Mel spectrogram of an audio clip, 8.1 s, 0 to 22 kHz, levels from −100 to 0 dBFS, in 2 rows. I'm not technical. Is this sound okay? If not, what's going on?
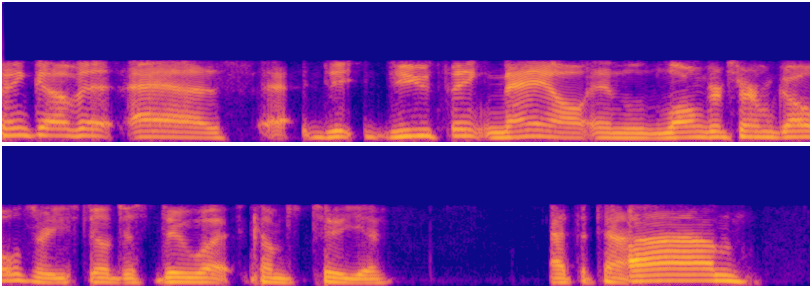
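No. Throughout, the speech sounds muffled, slightly rough and a little robotic, like a cheap phone line. That is the G.729 codec, a phone-call compressor that rebuilds each voice from a rough model of the mouth and throat and discards all the crisp, high-pitched detail.

At 4.35 to 4.40 s, between "term goals or you" and "just do what comes", and again at 7.76 to 7.82 s, the voice briefly gets stretched and smeared. This is VoIP packet loss concealed by the speech codec: about 30 ms of sound went missing each time, which fits one lost packet, and the decoder guessed to fill the gap.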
